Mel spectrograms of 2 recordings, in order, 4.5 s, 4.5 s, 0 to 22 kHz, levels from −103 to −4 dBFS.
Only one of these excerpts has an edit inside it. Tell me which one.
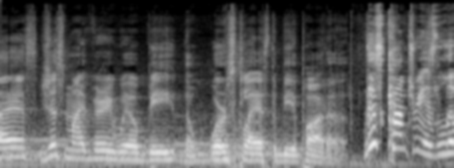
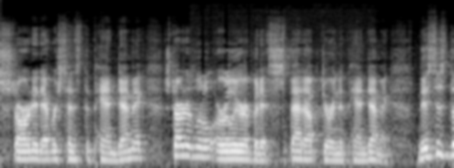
first; 1 cut; at 3.4 s

